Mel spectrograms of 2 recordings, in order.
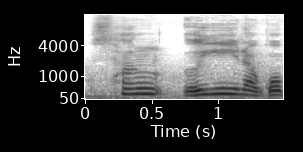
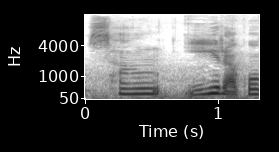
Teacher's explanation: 두 번째 음절의 의는 의라고 읽어도 되지만 이라고 읽는 것도 허용한다. 그래서 상의한다 할 때 이 상의는 상의라고 발음해도 되고요.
